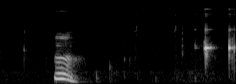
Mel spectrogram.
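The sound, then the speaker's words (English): A short voiced murmur with a falling pitch, then a few faint mouth clicks and two quick, sharp slurping sips of a cocktail near the end, with no words spoken. “Let me just take a little sip today of my chosen cocktail du jour.”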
